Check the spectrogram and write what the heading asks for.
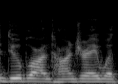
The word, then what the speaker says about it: double entendre: And I like the double entendre and the play on word with double entendre. Yes, don't that's you how. French? That's Chris, it's double entendre. I've been saying it wrong for weeks.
